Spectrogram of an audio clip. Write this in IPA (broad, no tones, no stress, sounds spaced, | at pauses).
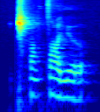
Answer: ǁʰ ə v tˤ o lʲ ɤ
